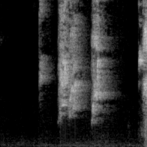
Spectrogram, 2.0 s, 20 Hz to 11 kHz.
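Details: Lovebirds during mating in the breeding season, day 11 of breeding progress, recorded July 11, 2022: three shrill, harsh chirps in quick succession, each under half a second, with a fourth starting at the end, in a quiet room.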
